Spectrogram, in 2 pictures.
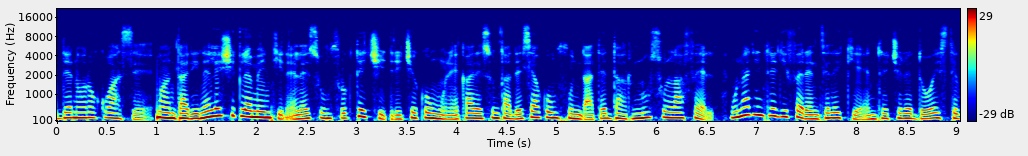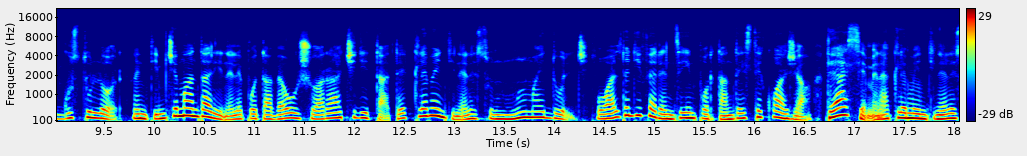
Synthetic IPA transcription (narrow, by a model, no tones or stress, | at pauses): d̪eno̞ɾo̞kuase̞mand̪aɾine̞le̞ʃikle̞me̞nt̪inʔe̞̰le̞sunt̪fɾukt̪e̞t͡ʃit̪ɾit͡ʃe̞ko̞mune̞kaɾe̞sunt̪ad̪e̞seako̞nfund̪at̪e̞d̪arnusunt̪lafe̞lunad̪int̪ɾe̞d̪ife̞ɾe̞nt̪se̞le̞kʲe̞je̞ɨnt̪ɾe̞t͡ʃe̞le̞d̪o̞wəje̞st̪e̞ɡust̪ulːo̞rɨnt̪imp̚t͡ʃe̞mand̪aɾine̞le̞po̞t̪aveaouʃoaɾəat͡ʃid̪it̪a̰t̪e̞kle̞me̞nt̪ine̞̰le̞sunt̪mult̪majd̪ult͡ʃʲo̞alt̪əd̪ife̞ɾe̞nt̪səimpo̞rt̪ant̪əjest̪e̞kuaʒa̰d̪̥e̞ase̞̰meneakle̞me̞nt̪ine̞le̞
